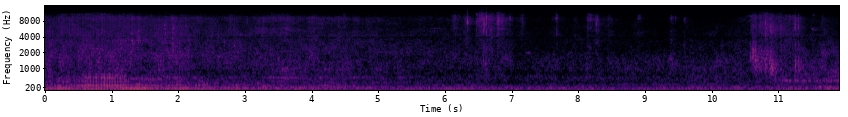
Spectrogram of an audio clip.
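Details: Running water splashes and hisses like a tap filling a sink, with faint muffled talk; no animal voice.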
